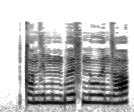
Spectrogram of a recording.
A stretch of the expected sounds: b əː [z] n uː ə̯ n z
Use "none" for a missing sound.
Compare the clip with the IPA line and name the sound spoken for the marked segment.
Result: s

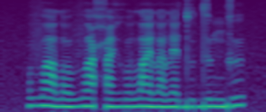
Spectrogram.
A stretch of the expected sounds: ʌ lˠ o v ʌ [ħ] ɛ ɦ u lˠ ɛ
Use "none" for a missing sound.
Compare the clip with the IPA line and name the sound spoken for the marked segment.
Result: ħ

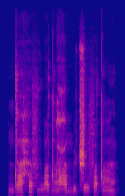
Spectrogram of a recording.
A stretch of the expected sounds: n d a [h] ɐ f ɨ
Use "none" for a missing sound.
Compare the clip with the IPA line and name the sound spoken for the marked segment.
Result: h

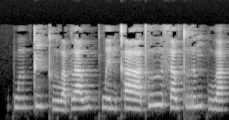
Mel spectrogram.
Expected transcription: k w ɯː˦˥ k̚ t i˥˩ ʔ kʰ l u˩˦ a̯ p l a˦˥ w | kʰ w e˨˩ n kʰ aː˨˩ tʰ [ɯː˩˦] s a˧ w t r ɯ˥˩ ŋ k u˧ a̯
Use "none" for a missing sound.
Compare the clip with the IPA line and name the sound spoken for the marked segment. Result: ɯː˥˩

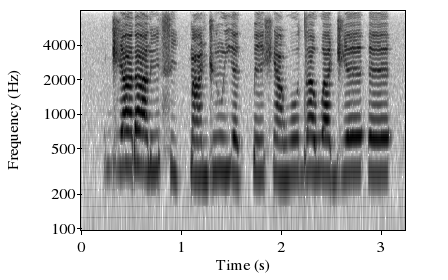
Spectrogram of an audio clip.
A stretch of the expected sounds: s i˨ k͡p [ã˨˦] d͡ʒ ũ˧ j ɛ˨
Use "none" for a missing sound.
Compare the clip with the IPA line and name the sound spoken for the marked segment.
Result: ã˨˦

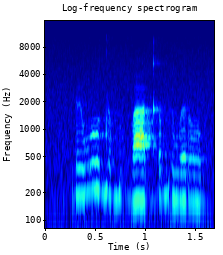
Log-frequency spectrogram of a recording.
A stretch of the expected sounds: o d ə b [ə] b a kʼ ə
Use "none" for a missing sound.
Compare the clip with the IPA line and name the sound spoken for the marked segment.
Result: ə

